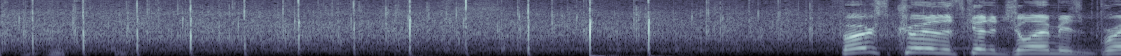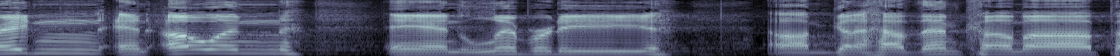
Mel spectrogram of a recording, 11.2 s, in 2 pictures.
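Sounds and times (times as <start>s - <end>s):
audience clapping: 0.0s - 5.9s
speech: 4.2s - 11.1s.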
